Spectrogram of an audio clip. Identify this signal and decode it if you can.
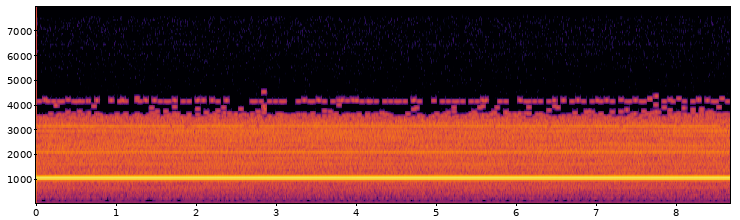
Emergency Alert System (SAME) tones (the 1050 Hz attention tone). It is heard from 1.1 to 8.0 s.
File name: eas / KSDZKDJL / KSDZKDJL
